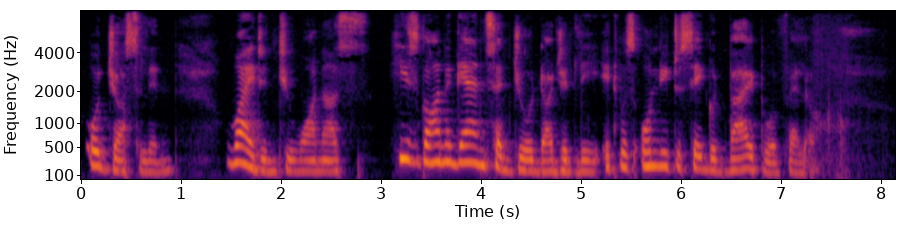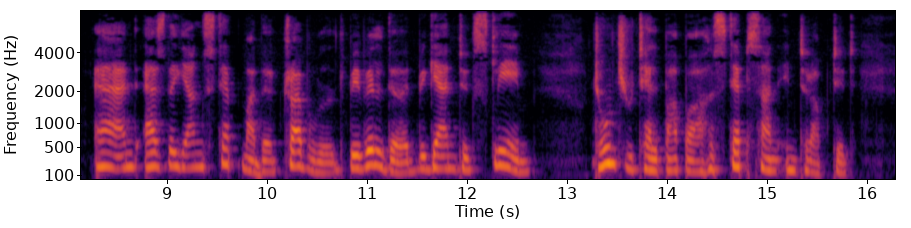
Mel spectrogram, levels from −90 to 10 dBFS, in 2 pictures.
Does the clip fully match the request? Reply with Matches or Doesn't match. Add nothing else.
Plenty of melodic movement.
Matches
